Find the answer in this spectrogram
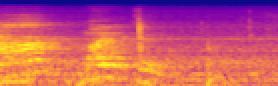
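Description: Faint voices during a pause in a sermon, with a sharp click about a second in and a few lighter ticks, over a low steady hum.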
